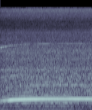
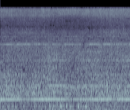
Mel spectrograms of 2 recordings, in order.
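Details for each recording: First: Bissell vacuum cleaner before repair: only a clean, steady motor whine with no brush thrum, because the beater roller isn't turning due to a broken drive belt. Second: Bissell vacuum cleaner after a new drive belt, running on the third setting over carpet: steady, even motor hum with a clean brush-roll whirr and no slapping or squeal; normal running.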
